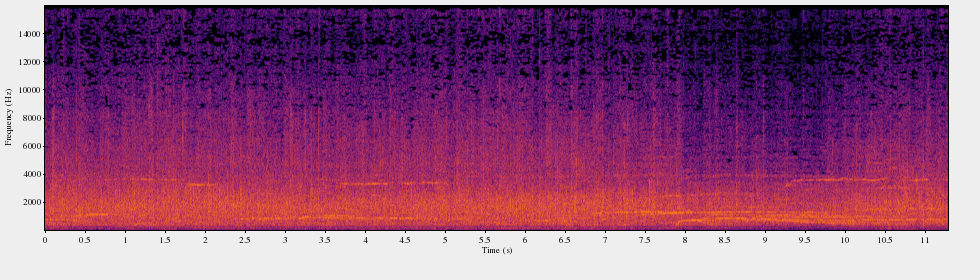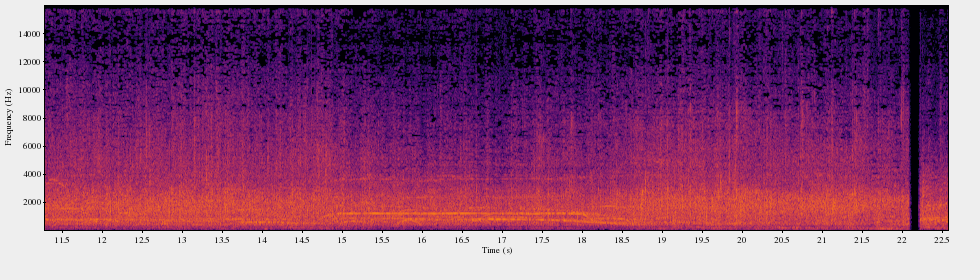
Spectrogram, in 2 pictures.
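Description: People in a crowd cheer and whoop.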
